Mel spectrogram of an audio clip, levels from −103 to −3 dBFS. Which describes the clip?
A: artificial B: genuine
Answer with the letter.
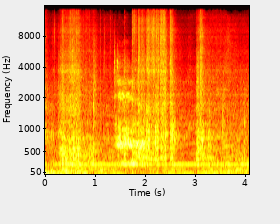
A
